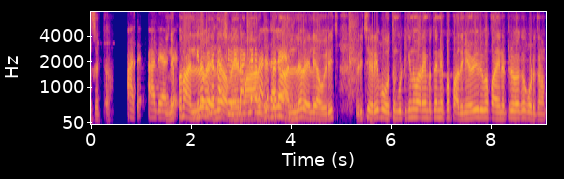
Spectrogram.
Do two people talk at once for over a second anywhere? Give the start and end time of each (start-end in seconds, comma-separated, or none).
1.5-3.9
